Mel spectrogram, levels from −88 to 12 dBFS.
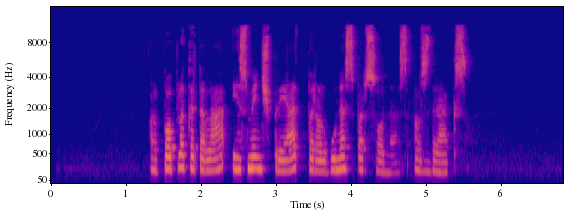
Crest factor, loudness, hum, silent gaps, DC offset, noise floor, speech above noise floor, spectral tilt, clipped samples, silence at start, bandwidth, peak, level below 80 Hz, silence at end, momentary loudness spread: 20 dB; -30 LUFS; none; none; under 0.1%; -74 dBFS; 44 dB; -3.5 dB/octave; under 0.1%; 1.35 s; 11.5 kHz; -12 dBFS; -80 dBFS; 1.25 s; 10 LU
